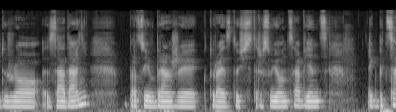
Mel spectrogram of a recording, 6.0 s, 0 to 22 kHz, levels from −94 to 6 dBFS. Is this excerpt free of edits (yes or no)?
yes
